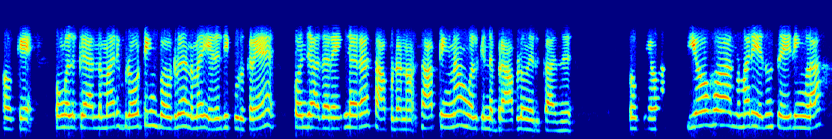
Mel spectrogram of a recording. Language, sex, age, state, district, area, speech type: Tamil, female, 18-30, Tamil Nadu, Virudhunagar, rural, conversation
